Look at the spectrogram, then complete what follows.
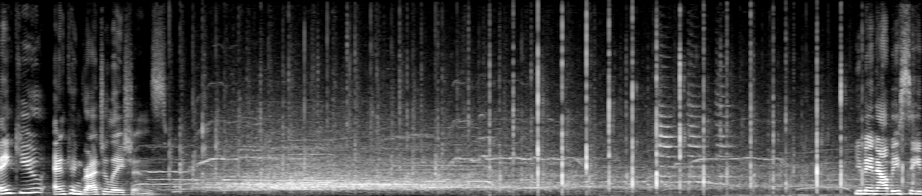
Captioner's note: cheers and applause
